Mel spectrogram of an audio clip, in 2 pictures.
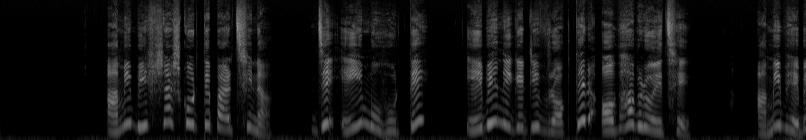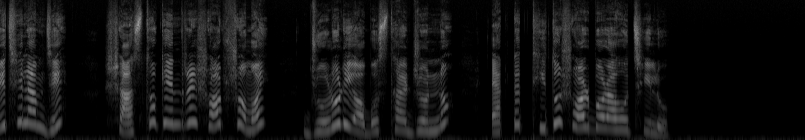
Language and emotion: Bengali, surprised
